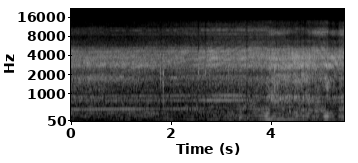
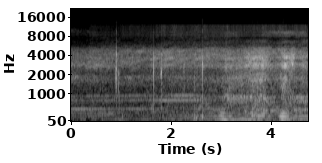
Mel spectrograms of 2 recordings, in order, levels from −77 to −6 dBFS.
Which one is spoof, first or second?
second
